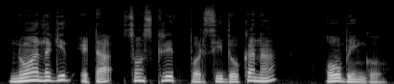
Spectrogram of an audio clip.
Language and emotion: Santali, neutral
